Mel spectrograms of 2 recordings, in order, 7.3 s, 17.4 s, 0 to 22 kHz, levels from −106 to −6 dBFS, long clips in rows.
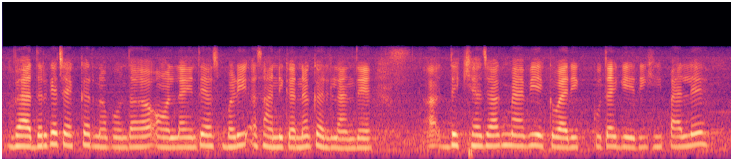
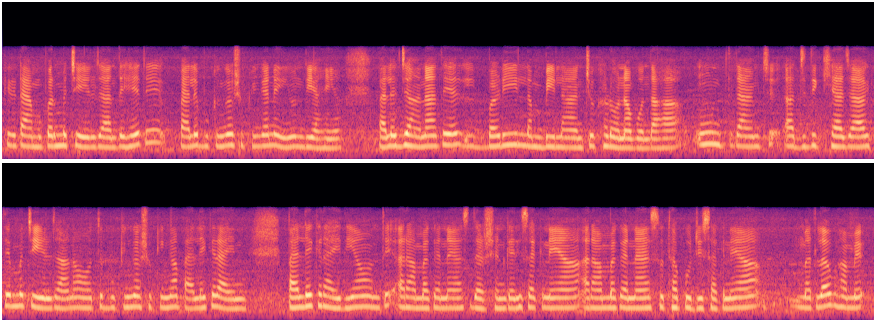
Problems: constant background noise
